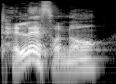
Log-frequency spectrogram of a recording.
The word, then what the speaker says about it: telefono: The stress on Italian words is important, and normally it's on the syllable before last, except when it isn't. So bambino is predictable, but telefono and cinema aren't.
